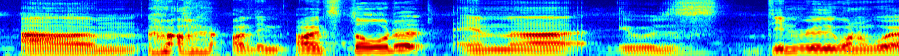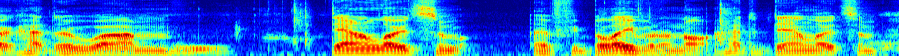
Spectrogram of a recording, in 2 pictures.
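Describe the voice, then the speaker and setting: A man's voice: mid-range voice, fairly bright tone. A man in his twenties with an Australian accent, chatting loosely about an old game in a rambling, laid-back way, his voice echoing in a nearly empty room at home. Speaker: gaming video creator. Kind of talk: casual gameplay commentary.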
